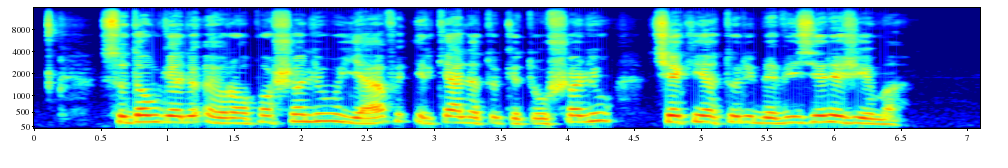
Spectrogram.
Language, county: Lithuanian, Kaunas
